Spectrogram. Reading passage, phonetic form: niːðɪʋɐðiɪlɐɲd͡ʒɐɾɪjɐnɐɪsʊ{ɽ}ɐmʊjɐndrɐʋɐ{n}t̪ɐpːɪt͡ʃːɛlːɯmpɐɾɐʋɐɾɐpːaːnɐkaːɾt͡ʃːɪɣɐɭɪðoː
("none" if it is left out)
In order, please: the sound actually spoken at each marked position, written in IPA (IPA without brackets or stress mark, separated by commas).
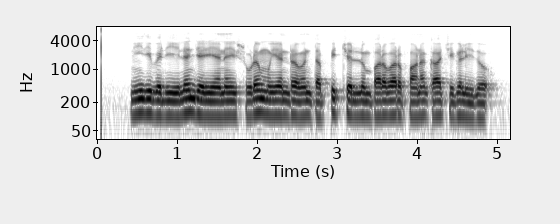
ɽ, n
